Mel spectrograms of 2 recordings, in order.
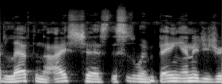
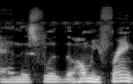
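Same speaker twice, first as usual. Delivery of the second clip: plain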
